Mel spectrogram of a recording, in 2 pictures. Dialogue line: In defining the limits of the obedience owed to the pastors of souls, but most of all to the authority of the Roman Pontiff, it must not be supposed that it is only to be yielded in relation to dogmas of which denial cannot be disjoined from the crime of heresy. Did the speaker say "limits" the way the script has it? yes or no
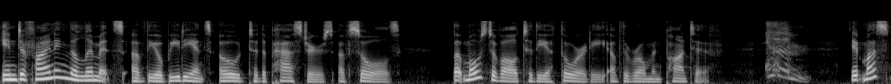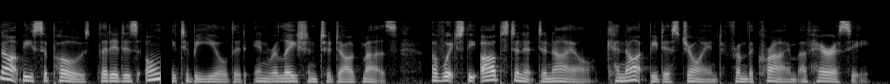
yes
